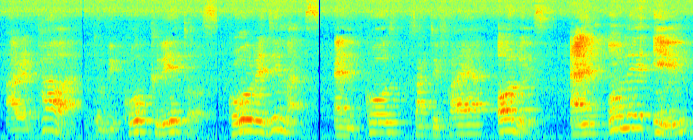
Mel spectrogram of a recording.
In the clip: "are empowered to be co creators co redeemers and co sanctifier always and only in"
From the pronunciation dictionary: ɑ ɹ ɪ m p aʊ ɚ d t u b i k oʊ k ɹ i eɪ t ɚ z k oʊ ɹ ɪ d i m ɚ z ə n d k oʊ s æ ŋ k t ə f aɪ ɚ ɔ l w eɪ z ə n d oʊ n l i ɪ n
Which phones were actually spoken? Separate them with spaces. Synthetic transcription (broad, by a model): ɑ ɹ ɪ p aʊ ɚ t u b i k oʊ k ɹ i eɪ t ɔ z k oʊ ɹ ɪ d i m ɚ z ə n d k oʊ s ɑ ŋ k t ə f aɪ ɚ ɔ l w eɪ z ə n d oʊ n l i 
